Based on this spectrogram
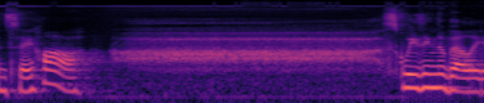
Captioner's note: breathing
